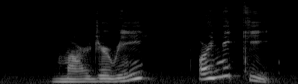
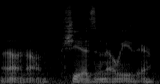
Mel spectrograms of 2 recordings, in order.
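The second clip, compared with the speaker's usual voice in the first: soft, whispered shrug; whispered aside; 10 semitones lower, 13 dB quieter than usual. Real, not acted. Mocking the congresswoman's ignorance, whispered aside. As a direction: whisper it as a sly aside to viewers.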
